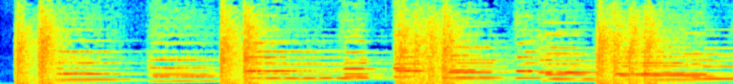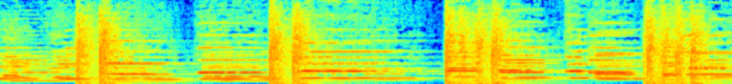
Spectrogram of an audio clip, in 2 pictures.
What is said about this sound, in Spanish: Hasta ese entonces, las bandas militares tocaban marchas realistas, o sea, españolas, como esta.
